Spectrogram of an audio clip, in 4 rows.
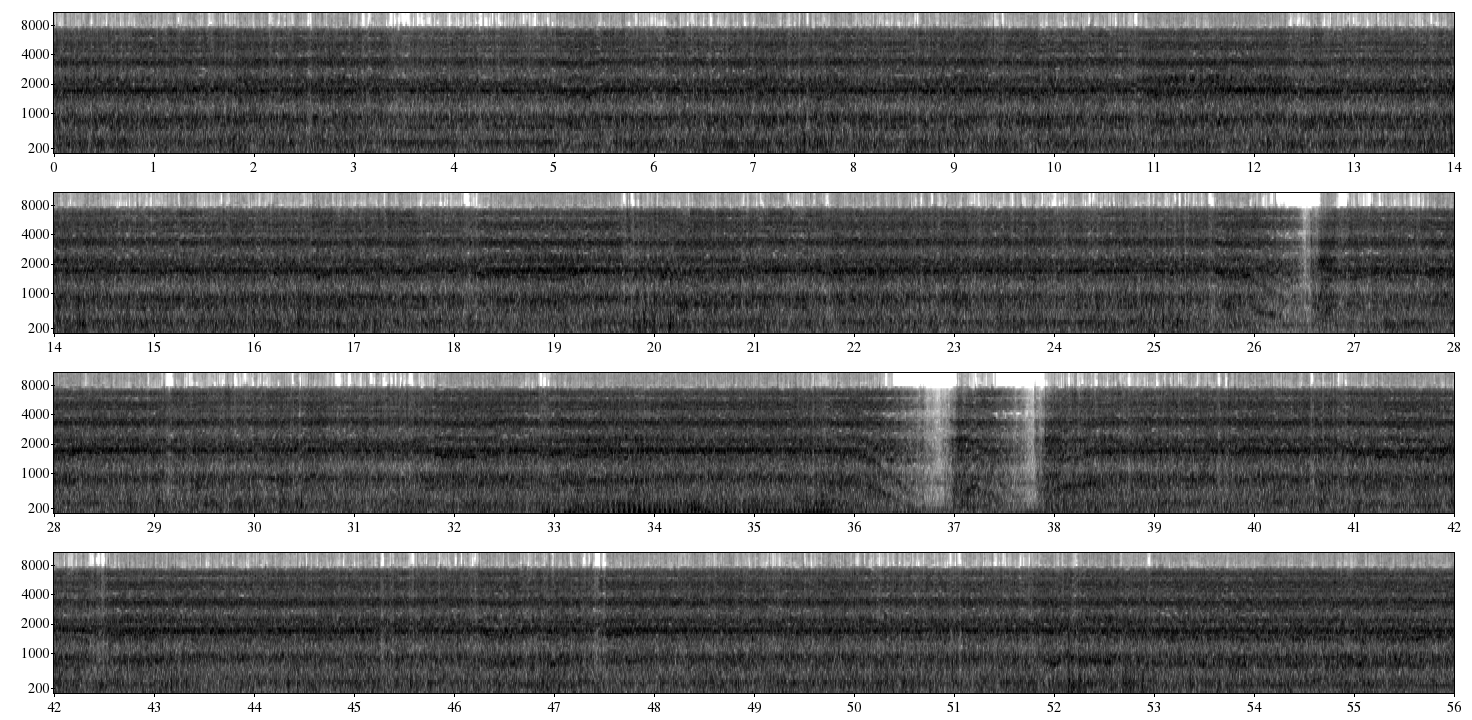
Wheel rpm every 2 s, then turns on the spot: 230, 230, 230, 230, 230, 220, 230, 230, 230, 220, 220, 230, 210, 150, 230, 230, 220, 230, 60, 200, 220, 220, 230, 220, 230, 230, 220, 210.
none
